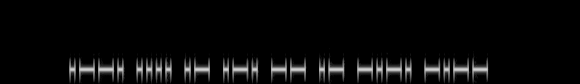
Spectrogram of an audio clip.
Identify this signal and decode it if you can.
Morse code, heard as a keyed tone, about 25 wpm, 700 Hz. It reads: PHARMACY
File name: Eight Letter Words - 25wpm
